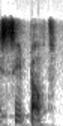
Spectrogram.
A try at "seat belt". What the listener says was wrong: With the T at the end. Seat belt.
